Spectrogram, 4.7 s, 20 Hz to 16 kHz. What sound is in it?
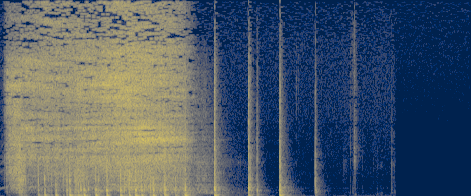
Balloon inflating while straining it. Recorded with Zoom H4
